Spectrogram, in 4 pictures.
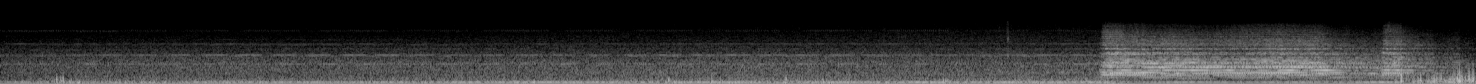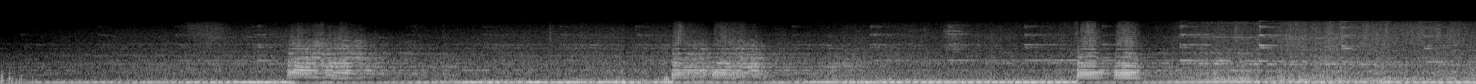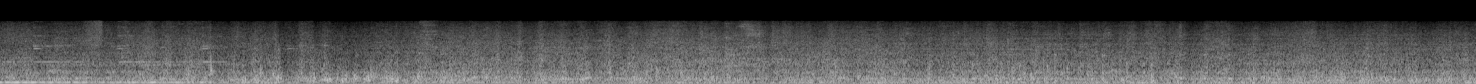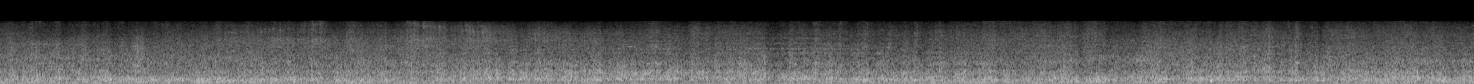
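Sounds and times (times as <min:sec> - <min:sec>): diesel locomotives rumbling: 0:00.0 - 0:59.0
wheel and rail noise: 0:00.0 - 0:59.0
multi-tone air horn blasts: 0:11.0 - 0:14.5, 0:17.6 - 0:19.2, 0:21.5 - 0:23.3, 0:25.5 - 0:26.5.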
